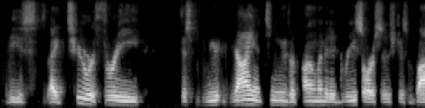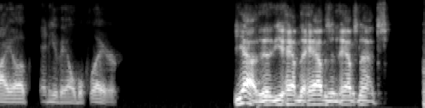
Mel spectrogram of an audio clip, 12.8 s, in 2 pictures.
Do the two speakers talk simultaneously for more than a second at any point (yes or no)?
no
